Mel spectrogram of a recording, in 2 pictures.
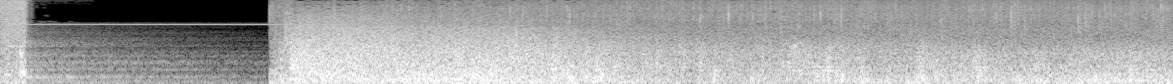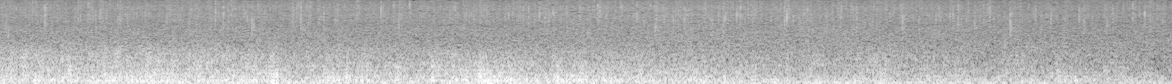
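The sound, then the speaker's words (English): After a brief hush, a sudden loud clap of thunder breaks in, followed by a steady, dense roar of heavy rain pouring down at an outdoor music festival, with no voices. “Rain doesn't just come down. It comes everywhere. It comes straight in.”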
